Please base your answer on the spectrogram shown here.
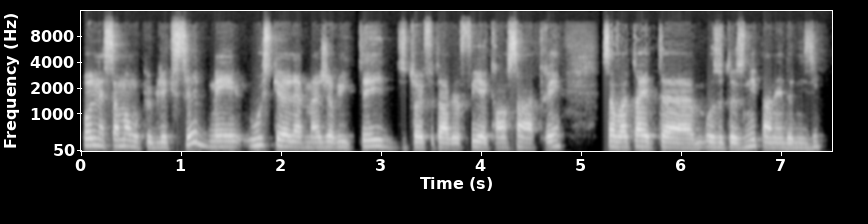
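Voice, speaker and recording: Speaking a little fast in a mid-range voice, a young adult man with a Québécois accent chats as a podcast guest. He's from Quebec, a native English speaker, and works as a toy photographer. The casual conversation is relaxed and full of fillers and restarts.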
